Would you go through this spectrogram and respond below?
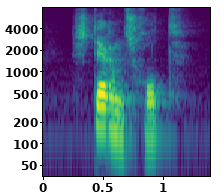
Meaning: star jelly, star shot
- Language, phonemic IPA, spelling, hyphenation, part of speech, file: Dutch, /ˈstɛ.rə(n)ˌsxɔt/, sterrenschot, ster‧ren‧schot, noun, Nl-sterrenschot.ogg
